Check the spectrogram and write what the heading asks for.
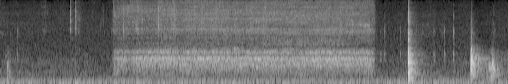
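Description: Aerosol contact cleaner sprayed through its straw onto a circuit board: one steady hiss of about three seconds that starts and stops abruptly. Then two sharp knocks close together near the end, louder than the spray.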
